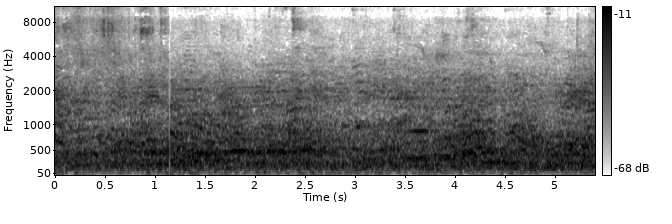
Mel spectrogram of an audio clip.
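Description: A crowd of people chatters in a lively murmur outdoors.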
